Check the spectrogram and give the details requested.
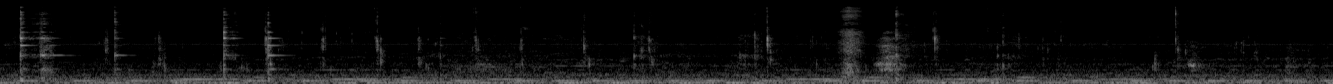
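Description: A man chewing mouthfuls of rice with beef-skin rambak, with lip-smacking mouth sounds, while a metal spoon clinks and scrapes against a ceramic bowl a few times with a short ring. A low, evenly pulsing hum runs underneath.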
